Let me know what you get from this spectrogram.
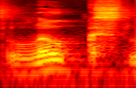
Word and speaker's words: Lokz: It's Lokes, like the shades, but just with an L-O-K-Z.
